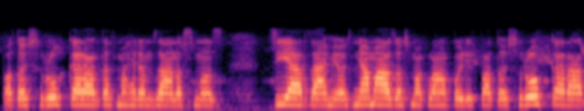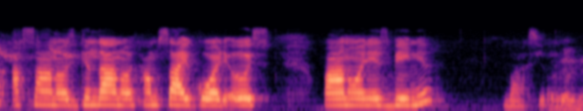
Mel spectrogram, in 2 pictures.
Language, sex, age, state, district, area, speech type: Kashmiri, female, 30-45, Jammu and Kashmir, Pulwama, urban, spontaneous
